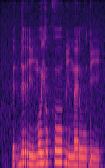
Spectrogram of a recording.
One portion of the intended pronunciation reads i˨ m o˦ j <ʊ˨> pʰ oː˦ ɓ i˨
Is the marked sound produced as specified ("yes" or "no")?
no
